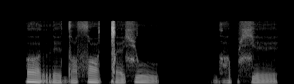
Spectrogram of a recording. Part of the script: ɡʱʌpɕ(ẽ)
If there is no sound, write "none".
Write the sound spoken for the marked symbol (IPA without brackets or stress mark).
e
